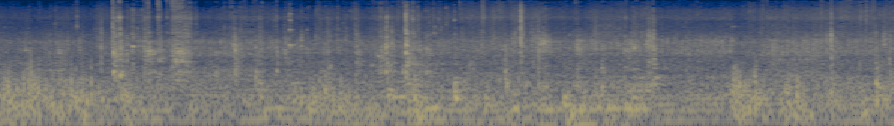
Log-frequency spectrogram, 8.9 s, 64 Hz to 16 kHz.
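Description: Nissan Patrol 4x4 engine running steadily, heard from inside the cab, with repeated knocks and rattles from the body and interior as it crosses rough, bumpy ground.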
